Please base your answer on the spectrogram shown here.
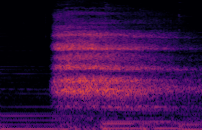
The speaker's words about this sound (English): Now relax and take a deep dragon breath in and out.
